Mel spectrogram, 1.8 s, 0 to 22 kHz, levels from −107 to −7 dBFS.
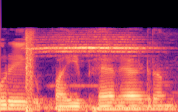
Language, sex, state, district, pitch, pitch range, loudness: Hindi, male, Uttar Pradesh, Shamli, 120 Hz, 115-120 Hz, -13 LUFS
